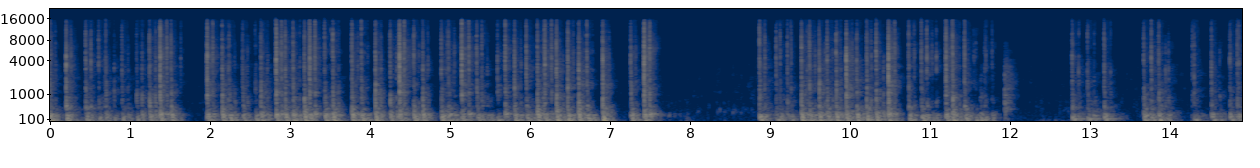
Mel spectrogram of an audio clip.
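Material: Plastic.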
